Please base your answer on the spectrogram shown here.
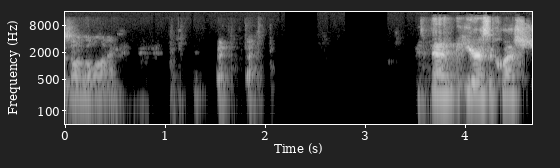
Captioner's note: laughs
